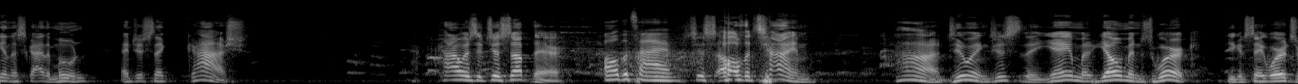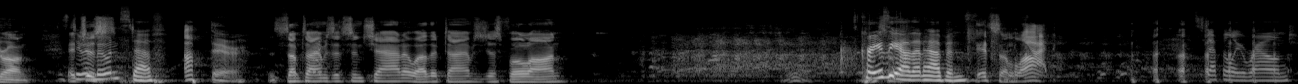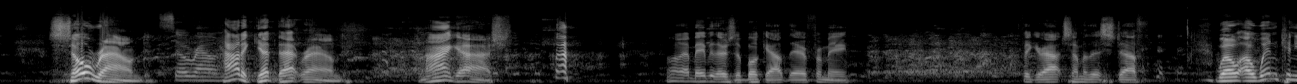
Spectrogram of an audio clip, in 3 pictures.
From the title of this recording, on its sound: Live from SF Sketchfest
